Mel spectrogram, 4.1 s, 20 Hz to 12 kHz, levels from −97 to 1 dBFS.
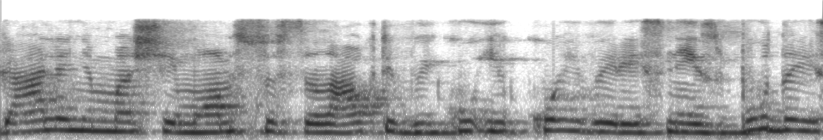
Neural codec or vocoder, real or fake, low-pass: none; real; 7.2 kHz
